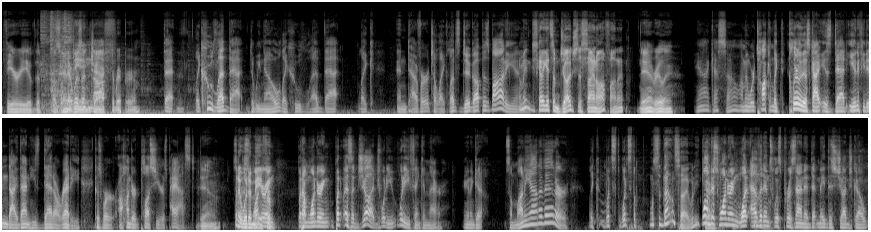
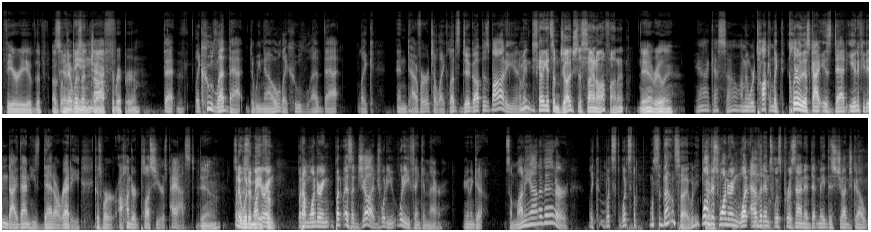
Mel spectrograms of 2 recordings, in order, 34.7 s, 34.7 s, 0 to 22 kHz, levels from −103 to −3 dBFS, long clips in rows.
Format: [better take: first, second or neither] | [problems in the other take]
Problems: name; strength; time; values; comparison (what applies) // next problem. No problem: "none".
second | clattering dishes; noticeable; from 1 to 7.5 s; peak 6 dB below the speech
